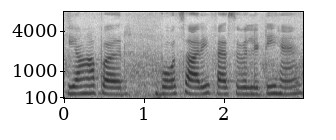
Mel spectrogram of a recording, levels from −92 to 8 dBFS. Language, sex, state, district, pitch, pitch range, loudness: Hindi, female, Haryana, Charkhi Dadri, 235 Hz, 225-245 Hz, -15 LUFS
